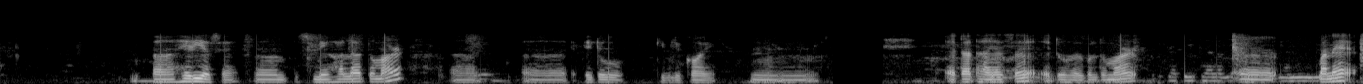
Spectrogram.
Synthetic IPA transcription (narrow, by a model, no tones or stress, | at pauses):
ɦeɹiasɛ | sniɦalatʊmaɹ | ejtʊ | kibulikɔj | ɛ̰tatʰajasɛḛjtʊɦojɡoltʊmaɹ | manɛ̰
